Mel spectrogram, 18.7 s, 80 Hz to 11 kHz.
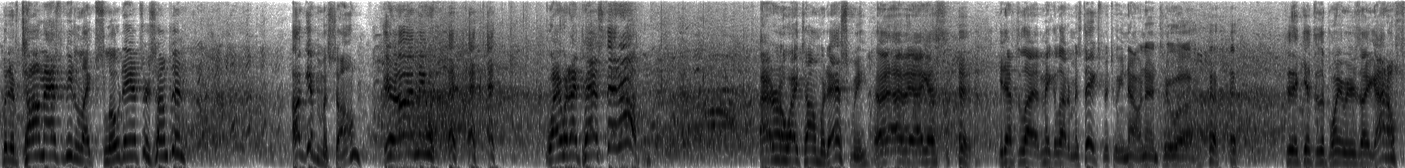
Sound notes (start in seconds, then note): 4.9 laughing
